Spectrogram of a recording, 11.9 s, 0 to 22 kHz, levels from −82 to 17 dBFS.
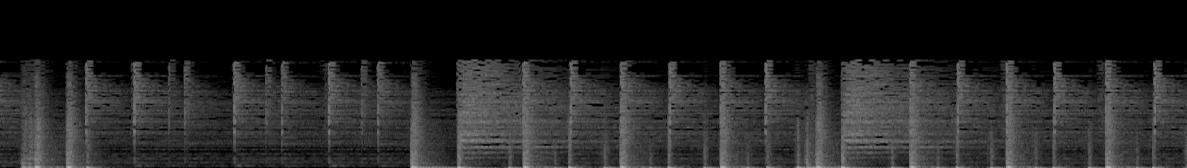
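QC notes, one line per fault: Throughout: channel delay (comb filtering). One of the two original channels sits roughly 10 ms behind the other, and when they were folded to mono the shared material cancelled at evenly spaced frequencies. The first notch falls near 50 Hz, with further notches repeating about every 100 Hz above it. That dense, fixed comb colours the music with a hollow, phasey character, and at a delay this long it can also edge toward a rough, faintly doubled quality.
Throughout: Vorbis compression. The damage is plainly audible. Nothing is present above 14.1 kHz, and the remaining treble sounds hissy and grainy, with roughened tones and smeared attacks. This is likely the result of Vorbis encoding at a low bitrate, with the sound pointing to somewhere around 31 kbps. At that rate the codec keeps a smooth outline of the spectrum but quantises the upper detail so coarsely that it turns into noise of similar energy.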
